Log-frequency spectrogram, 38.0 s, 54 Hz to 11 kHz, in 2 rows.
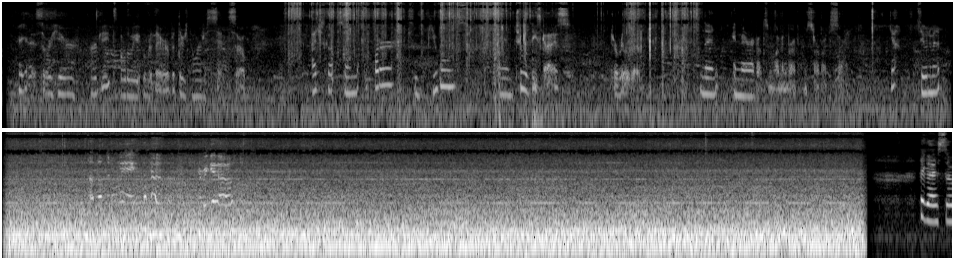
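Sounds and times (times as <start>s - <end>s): jet engine cabin noise: 5.6s - 14.0s, 19.0s - 36.4s.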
